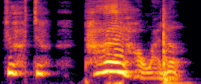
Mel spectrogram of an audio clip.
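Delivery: panting and laughing, gasping out the words; breathless after the fall into snow; out of breath. Acted. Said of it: "琪琪喘着气说". (气喘吁吁地笑着说)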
